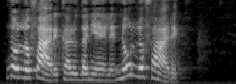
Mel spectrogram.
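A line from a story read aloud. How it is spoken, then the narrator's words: Moved, emotional shout. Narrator (Italian): gridava commossa la signora Gummidge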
